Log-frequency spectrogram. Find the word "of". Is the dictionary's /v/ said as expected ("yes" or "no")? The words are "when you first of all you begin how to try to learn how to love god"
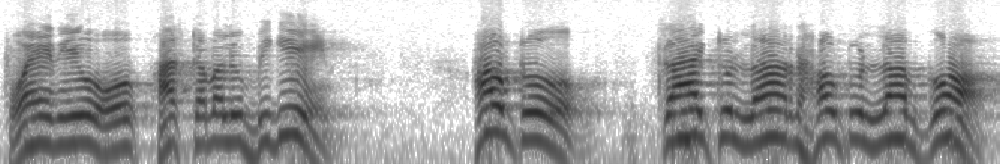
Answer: no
